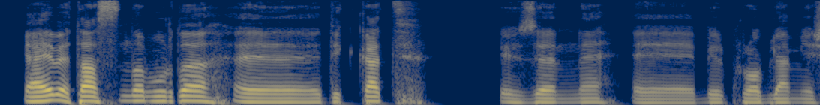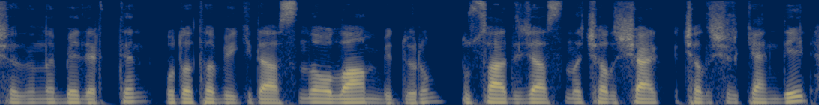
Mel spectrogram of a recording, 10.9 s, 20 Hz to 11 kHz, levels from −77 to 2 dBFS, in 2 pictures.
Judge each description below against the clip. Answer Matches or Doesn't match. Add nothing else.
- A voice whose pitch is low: Matches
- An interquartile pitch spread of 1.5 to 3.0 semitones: Matches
